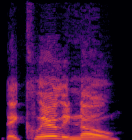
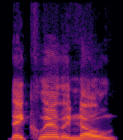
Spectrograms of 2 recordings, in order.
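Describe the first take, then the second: No difference in how they are said.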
